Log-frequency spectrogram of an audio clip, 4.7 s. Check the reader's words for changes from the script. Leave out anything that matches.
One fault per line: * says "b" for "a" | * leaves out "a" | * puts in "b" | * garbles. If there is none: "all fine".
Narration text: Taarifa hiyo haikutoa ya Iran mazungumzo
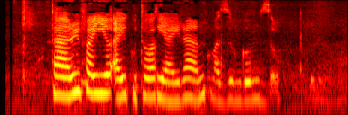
all fine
